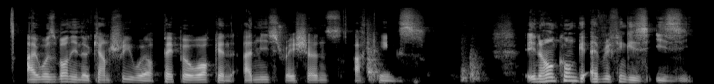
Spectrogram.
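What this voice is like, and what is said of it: French accent. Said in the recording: “I was born in France, as people can say from my accent”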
